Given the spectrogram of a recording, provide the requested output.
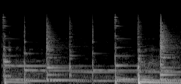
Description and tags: Vivace, con screamo - No Solo
This is a remake of Bartok's "County Fair". It was originally input as MIDI into Digital Performer. Many of the original notes are changed with patches and some editing. Bartok's original rendition was with a single piano. Honestly after redoing it I thought he would turn over in his grave screaming if he heard my version. So, I gave it the name "Vivace, con screamo". Enjoy!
